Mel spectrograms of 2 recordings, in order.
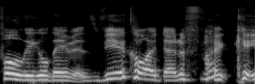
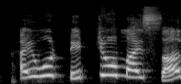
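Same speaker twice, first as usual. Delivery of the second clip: unconvincing fake Indian accent, very high pitched; 10 semitones higher, 4 dB louder than usual. Correcting the other speaker's attempt, redoing the line in a put-on Indian accent. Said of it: "That's not the, the accent".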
